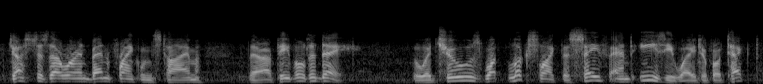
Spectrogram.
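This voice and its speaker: A man reading a formal, solemn scripted message as a 1950s radio announcer. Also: mid-range voice. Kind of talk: 1950s scripted public service narration. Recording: muffled, faintly noisy old radio recording.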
